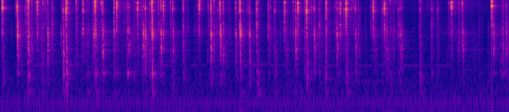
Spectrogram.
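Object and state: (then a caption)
Plastic mechanical keyboard. A pink backlit plastic mechanical keyboard with round typewriter-style plastic keycaps is typed on two-handed with fingertips and long painted nails. The result is a rapid, steady run of short, bright clicks and clacks that die away almost instantly, with a faint low hum underneath.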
